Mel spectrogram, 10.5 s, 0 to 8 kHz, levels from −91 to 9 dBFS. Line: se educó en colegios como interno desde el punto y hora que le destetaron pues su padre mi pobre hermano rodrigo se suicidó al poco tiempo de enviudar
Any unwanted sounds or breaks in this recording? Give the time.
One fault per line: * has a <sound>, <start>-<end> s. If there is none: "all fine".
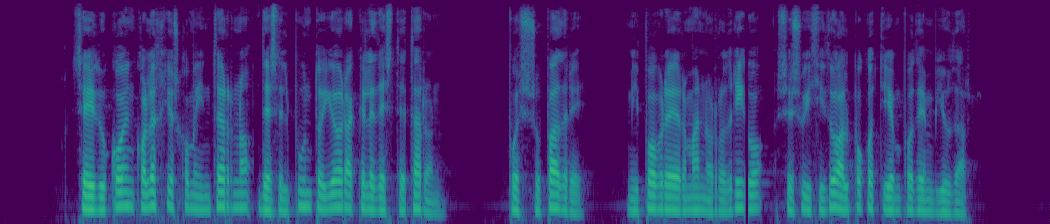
* has a dropout, 7.4-7.5 s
